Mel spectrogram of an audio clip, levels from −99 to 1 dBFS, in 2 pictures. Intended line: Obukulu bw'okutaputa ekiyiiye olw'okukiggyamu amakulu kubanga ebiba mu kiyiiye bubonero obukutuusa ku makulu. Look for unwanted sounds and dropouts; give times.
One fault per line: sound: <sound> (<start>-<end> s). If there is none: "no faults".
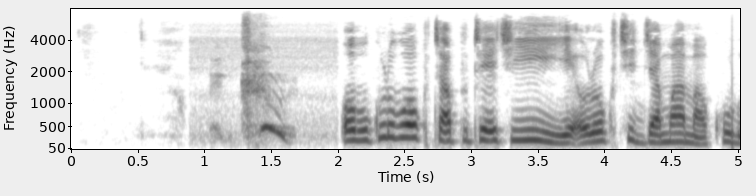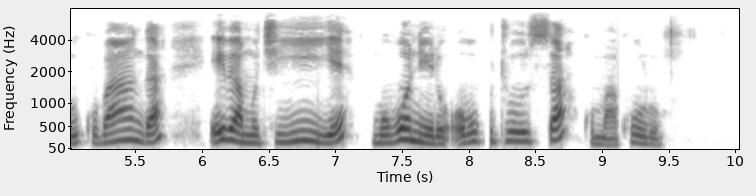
sound: sneeze (1.0-1.7 s)
sound: dropout (8.1-8.2 s)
